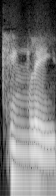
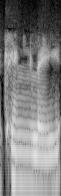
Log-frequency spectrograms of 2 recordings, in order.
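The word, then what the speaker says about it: Qing Li: King Lee. That's King spelt with a Q, Q-I-N-G, Dr. King Lee, L-I.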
